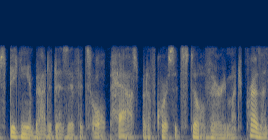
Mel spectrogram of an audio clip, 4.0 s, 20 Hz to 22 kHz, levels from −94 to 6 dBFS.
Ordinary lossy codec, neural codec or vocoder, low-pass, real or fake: Opus, 16 kbps; none; 5.4 kHz; real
